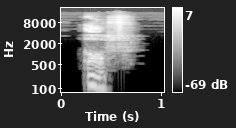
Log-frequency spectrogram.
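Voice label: "off", Australian English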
